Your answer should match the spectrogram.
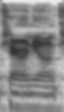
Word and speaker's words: Carignan: So Cinsault and Carignan. Carignan's got a silent G in it, which also throws people off, you know.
